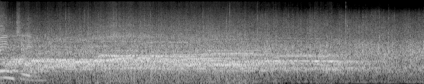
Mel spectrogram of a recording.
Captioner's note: applause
